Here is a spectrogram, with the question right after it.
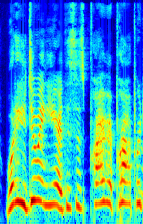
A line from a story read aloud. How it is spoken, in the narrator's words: yelling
